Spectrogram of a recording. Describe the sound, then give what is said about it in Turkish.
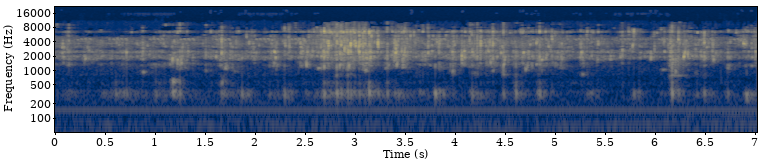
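Water gushing from a leak makes a steady, faint hissing rush that swells slightly and then settles. The spray-like noise runs continuously without pauses or voices. “Bu ne acaba? Su fışkırıyor, görmüyor musun? Kes şu meleti be. Her tarafı su basacak, göl gibi olacak yoksa.”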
